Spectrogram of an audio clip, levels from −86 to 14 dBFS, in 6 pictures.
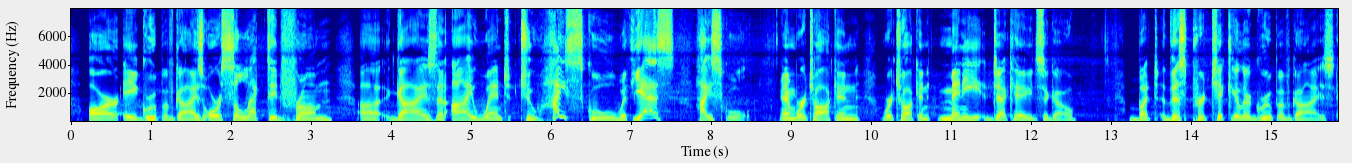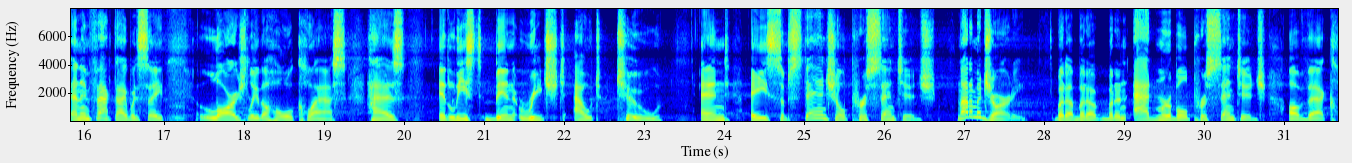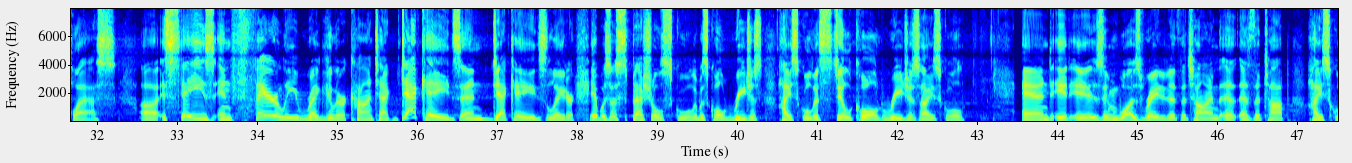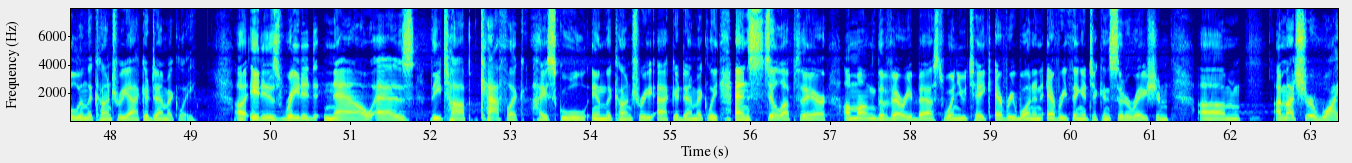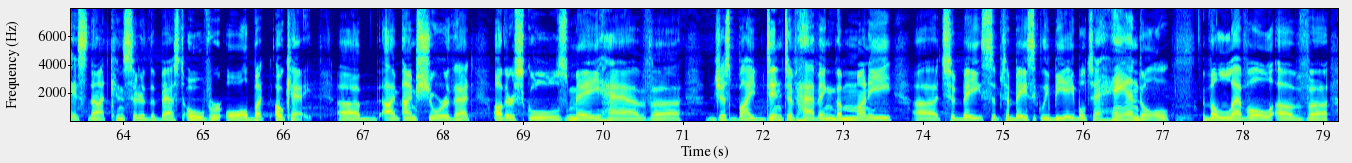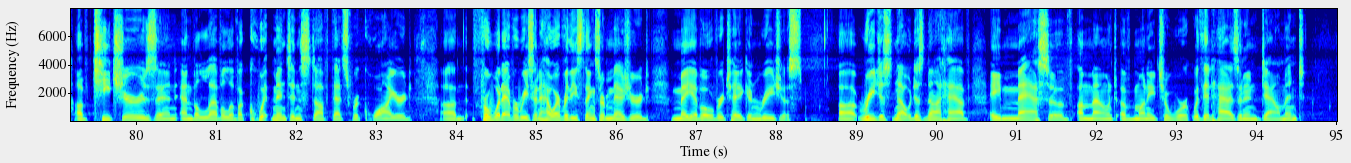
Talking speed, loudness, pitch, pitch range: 145 wpm, -27 LUFS, 125 Hz, 110-150 Hz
